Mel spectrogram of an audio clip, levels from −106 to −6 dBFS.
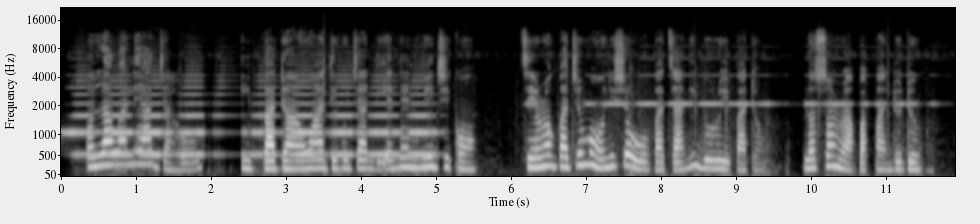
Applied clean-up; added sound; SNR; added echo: neural mask model RNNoise.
